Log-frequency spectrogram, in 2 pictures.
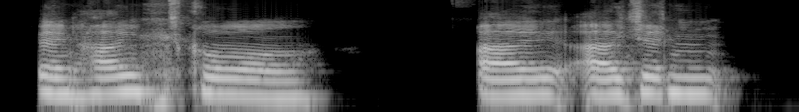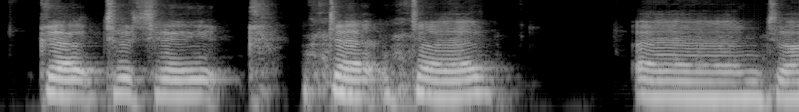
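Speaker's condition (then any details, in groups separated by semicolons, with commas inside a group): Moebius syndrome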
